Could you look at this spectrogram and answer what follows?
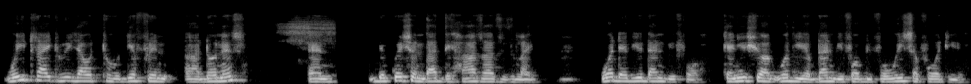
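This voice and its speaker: A man's voice: medium pitch, moderate pace, darkish tone, slightly rough, rough recording. A man from South Sudan asking a question on a webinar, earnest and hesitant, over a video call.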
